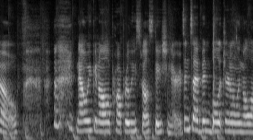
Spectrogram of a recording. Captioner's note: laughing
